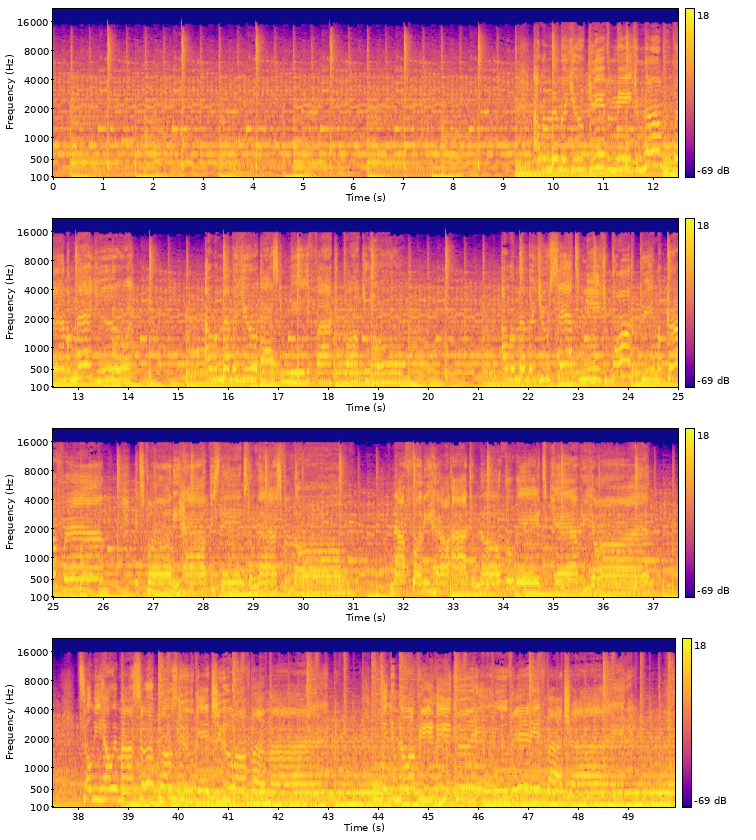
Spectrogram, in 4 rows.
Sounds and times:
Music: 0:00.0 - 0:49.9
Singing: 0:09.6 - 0:14.3, 0:21.4 - 0:43.3, 0:43.9 - 0:49.9.

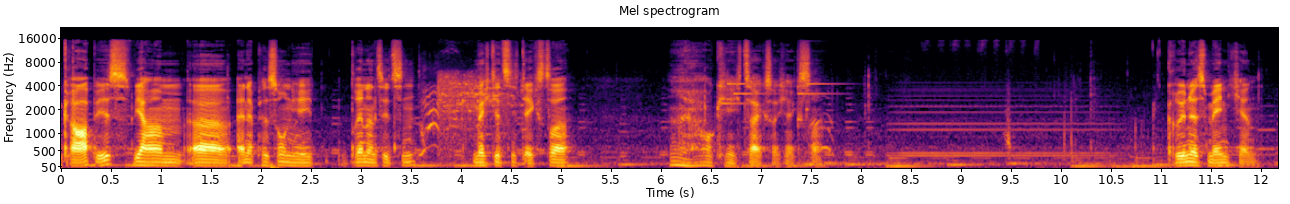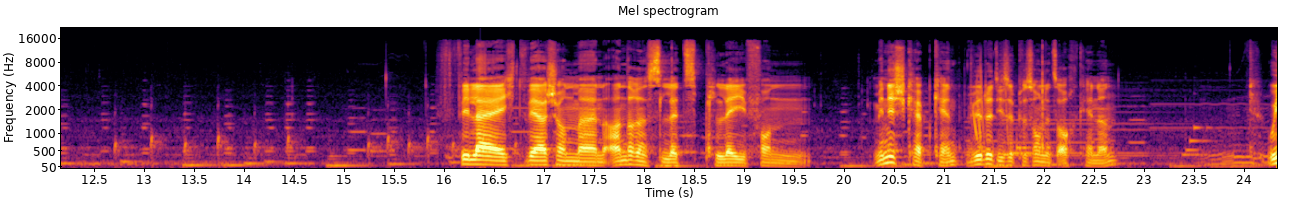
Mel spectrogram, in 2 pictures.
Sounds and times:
Speech: 0:00.0 - 0:05.1, 0:06.1 - 0:07.7, 0:11.1 - 0:12.0, 0:16.0 - 0:19.7, 0:20.3 - 0:22.8, 0:24.0 - 0:24.3
Music: 0:00.0 - 0:24.3.

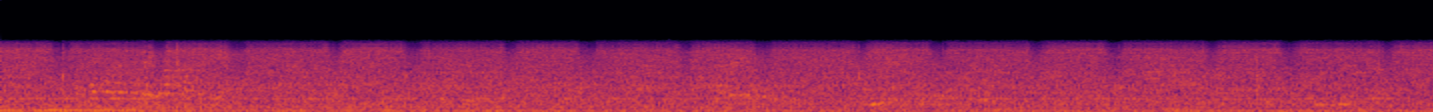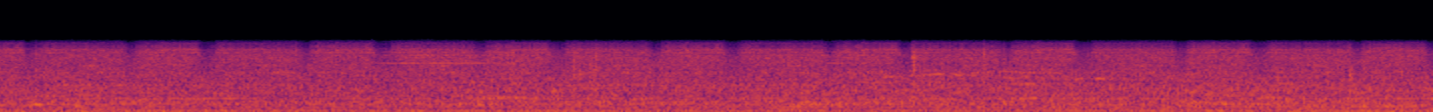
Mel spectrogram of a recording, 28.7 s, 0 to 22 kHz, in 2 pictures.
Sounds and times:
Printer: 0:00.0 - 0:28.6
Speech: 0:00.8 - 0:02.4, 0:07.1 - 0:09.6, 0:26.0 - 0:27.5.

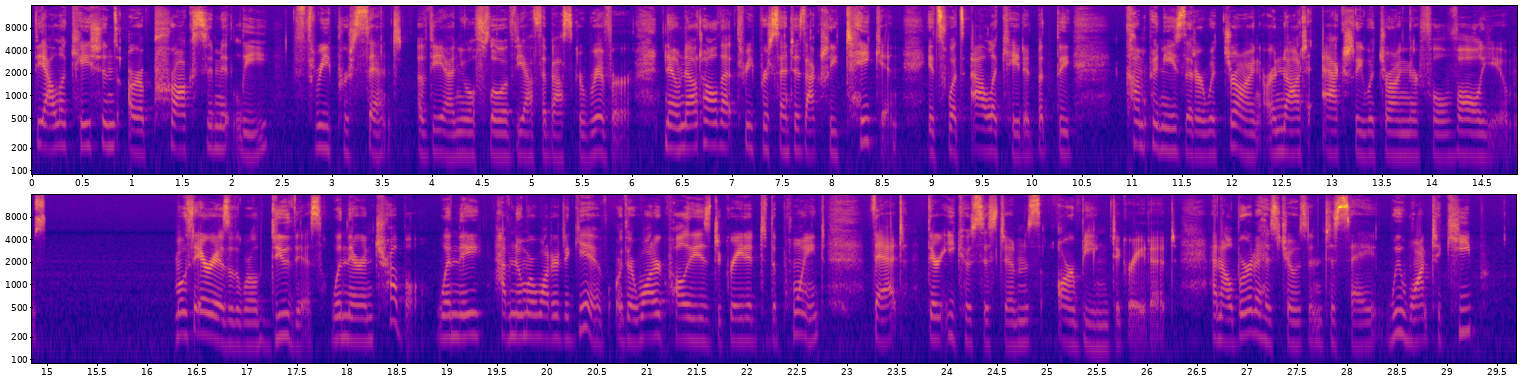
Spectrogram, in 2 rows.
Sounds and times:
Speech: 0:00.0 - 0:10.4, 0:11.0 - 0:15.0, 0:16.3 - 0:29.5.

